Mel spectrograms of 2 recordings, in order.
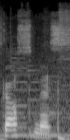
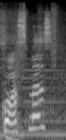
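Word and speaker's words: космос: Cosmos. Cosmos, because if the O is under stress, then it's pronounced like O. If it's not stressed, then it's almost like an A.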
